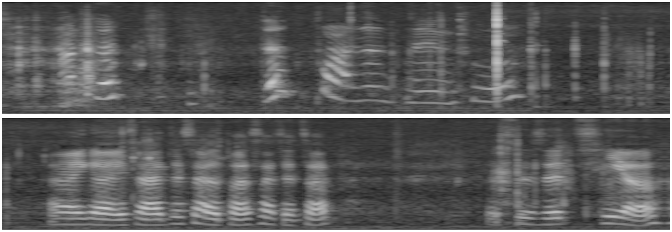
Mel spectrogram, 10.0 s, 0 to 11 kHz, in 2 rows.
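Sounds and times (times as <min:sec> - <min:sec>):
young child's voice: 0:00.5 - 0:01.0, 0:02.0 - 0:04.0.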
